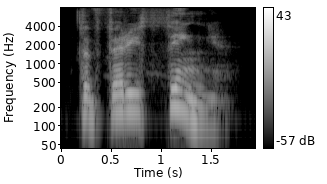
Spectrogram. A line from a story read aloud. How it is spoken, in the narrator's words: Kate exclaimed, with a sigh of relief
